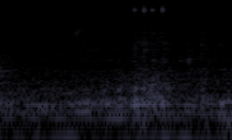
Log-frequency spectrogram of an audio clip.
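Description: Near silence, broken about one and a half seconds in by a quick run of about four faint computer clicks as a word of code is selected.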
